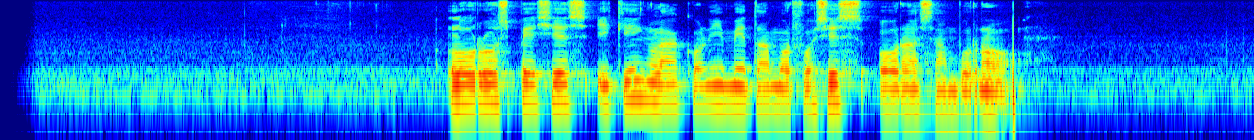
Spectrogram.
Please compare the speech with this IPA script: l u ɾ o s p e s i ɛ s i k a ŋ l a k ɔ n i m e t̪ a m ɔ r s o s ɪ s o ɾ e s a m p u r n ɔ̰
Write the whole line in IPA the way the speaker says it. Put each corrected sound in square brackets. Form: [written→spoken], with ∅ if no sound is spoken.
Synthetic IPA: l [u→o] ɾ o s p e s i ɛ s i k [a→i] ŋ l a k ɔ n i m e t̪ a m ɔ r [s→f] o s ɪ s o ɾ [e→a] s a m p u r n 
